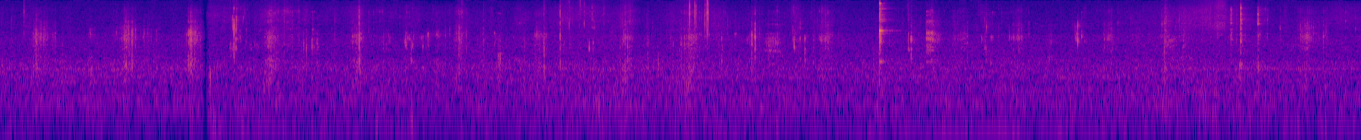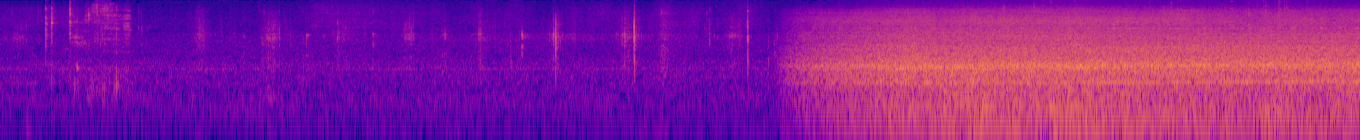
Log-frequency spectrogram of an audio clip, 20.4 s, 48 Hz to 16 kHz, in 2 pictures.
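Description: Faint scattered clicks and handling sounds. About sixteen seconds in, a loud, steady rush of wind and road noise sets in suddenly, with a steady high whine from the P-51 electric bike's motor as the ride gets under way.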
